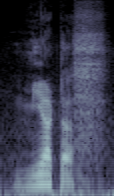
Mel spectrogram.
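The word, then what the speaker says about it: meatus: কর্ণকুহর বা এটাকে অনেকে বলে হচ্ছে বহি অডিটরি মিয়াটাস। আপনাদের বই মিটাস লেখা আছে, উচ্চারণটা মিটাস না, মিয়াটাস সাধারণত, ঠিক আছে?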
